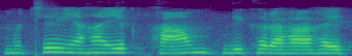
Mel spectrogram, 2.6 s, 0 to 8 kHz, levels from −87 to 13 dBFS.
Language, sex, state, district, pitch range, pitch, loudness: Hindi, female, Maharashtra, Mumbai Suburban, 180-205 Hz, 195 Hz, -15 LUFS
